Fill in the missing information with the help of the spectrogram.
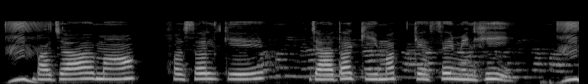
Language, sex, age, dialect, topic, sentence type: Chhattisgarhi, female, 31-35, Eastern, agriculture, question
